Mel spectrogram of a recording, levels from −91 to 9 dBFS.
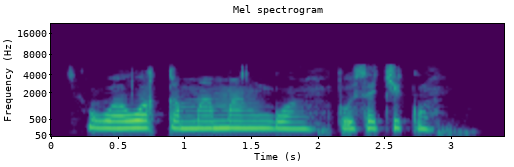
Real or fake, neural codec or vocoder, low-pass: fake; codec, 16 kHz, 16 kbps, FreqCodec, larger model; 5.4 kHz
